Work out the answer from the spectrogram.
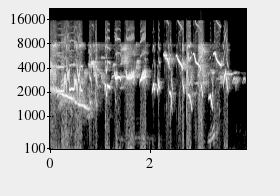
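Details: Fighting Oriental magpie-robin pouring out a provoking song: a long falling whistle, then rapid sweeping whistled notes, scratchy phrases and quick upslurred chirps, loud and close.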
